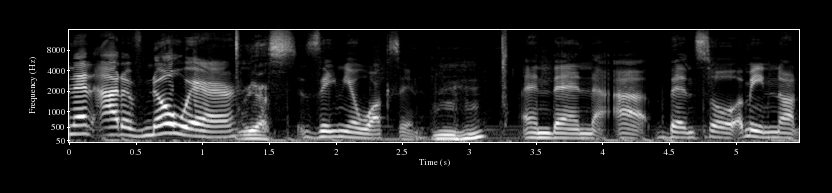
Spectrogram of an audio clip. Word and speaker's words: Xenia: very how do we say your name correctly Xenia okay Nicola you ever had everything your whole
